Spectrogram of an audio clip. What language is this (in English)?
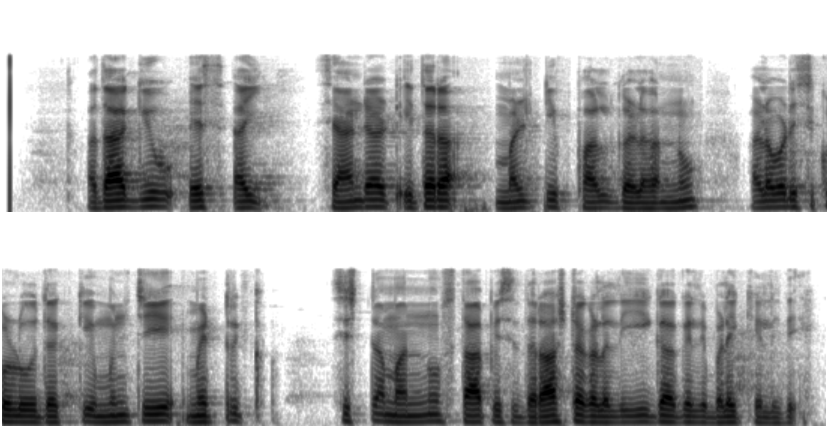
Kannada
